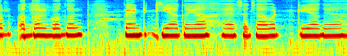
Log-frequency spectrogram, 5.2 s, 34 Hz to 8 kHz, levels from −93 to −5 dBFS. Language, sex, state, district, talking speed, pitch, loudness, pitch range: Hindi, female, Jharkhand, Palamu, 105 wpm, 255 Hz, -14 LUFS, 245-260 Hz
